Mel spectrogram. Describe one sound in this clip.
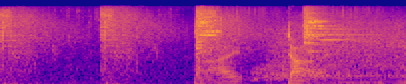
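A sword strikes with a heavy metallic clash.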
